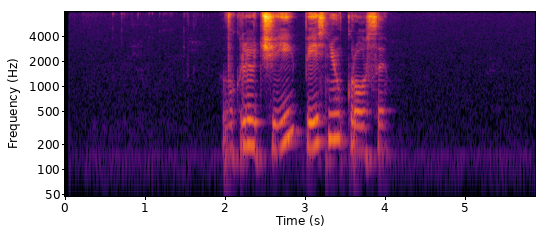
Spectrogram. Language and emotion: Russian, neutral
